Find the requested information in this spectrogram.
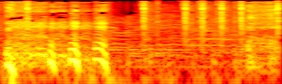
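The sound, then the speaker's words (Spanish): Keyboard keys click in a few sharp, separate taps after a short burst of voice at the start, light and irregular in rhythm. “Escuche mi teclado.”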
